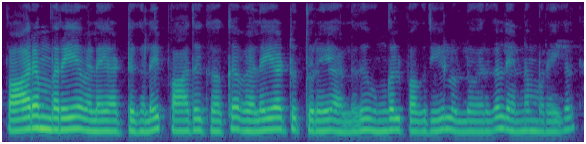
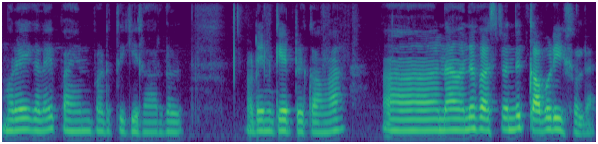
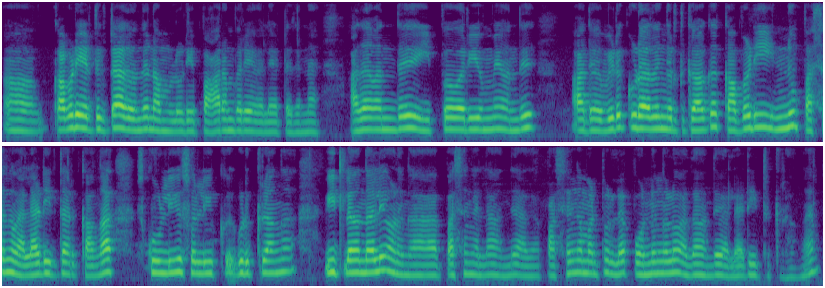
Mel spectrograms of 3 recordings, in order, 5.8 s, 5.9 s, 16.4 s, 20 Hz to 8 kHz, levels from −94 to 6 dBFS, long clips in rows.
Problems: none marked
